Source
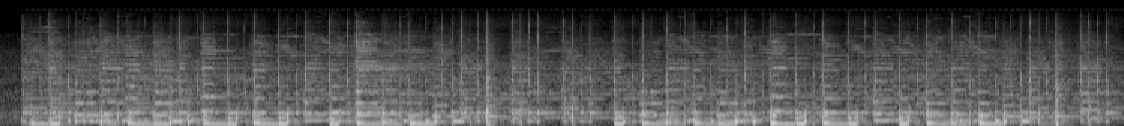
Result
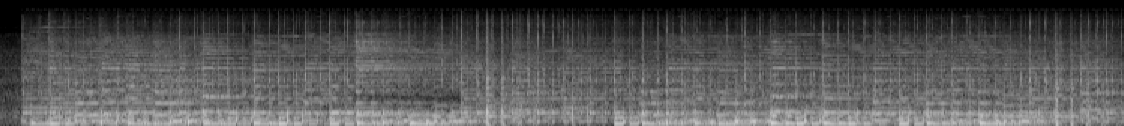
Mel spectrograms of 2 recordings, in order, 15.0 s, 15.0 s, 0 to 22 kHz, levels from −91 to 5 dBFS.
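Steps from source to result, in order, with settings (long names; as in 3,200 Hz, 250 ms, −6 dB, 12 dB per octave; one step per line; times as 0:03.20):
0:04.51–0:06.15: parametric band 930 Hz −14.5 dB 0.66 octaves
on a send: repeating echo 201 ms, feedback 45%, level −5 dB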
